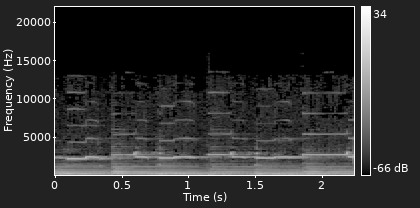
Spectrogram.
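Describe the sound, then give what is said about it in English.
A whistle plays a short run of sustained, clear notes that change pitch every half second or so, faint overall, with steady tones ringing beneath them. “you play upon your whistle.”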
